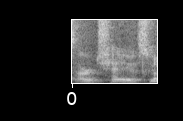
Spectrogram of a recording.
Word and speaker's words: Arceus: I think it's Arceus? – Oh, yes, Arceus. We've been saying it wrong the whole time.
